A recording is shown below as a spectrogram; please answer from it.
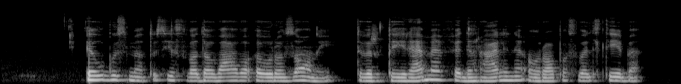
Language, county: Lithuanian, Kaunas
